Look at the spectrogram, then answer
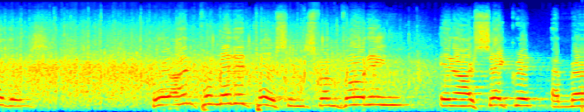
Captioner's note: applause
